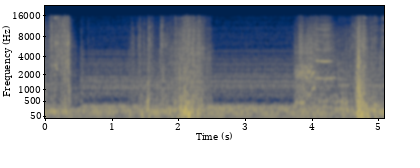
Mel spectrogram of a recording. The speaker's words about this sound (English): It's some kind of box. Maybe if we try and open it up?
